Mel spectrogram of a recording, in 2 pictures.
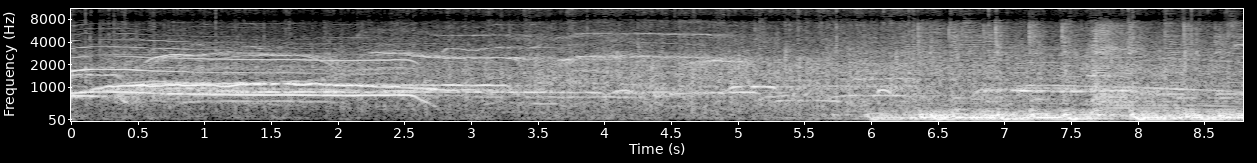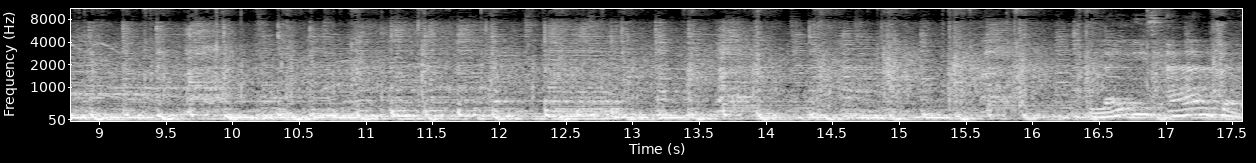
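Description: Theatre audience cheering with high whoops and applauding at the end of a live show. About six seconds in, a music track with a heavy beat starts and the applause carries on over it.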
